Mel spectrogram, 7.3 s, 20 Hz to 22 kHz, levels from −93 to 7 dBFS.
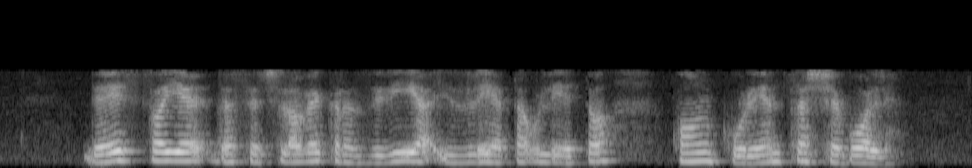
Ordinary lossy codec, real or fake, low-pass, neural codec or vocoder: AAC, 16 kbps; fake; 7.2 kHz; codec, 16 kHz in and 24 kHz out, 1 kbps, XY-Tokenizer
